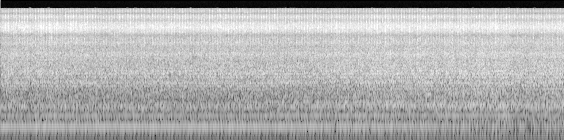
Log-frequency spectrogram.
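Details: Curb-find Craftsman self-propelled lawn mower running well while cutting small growth. Even, steady drone holds constant speed under cutting load with no misses or surging. Normal running.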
